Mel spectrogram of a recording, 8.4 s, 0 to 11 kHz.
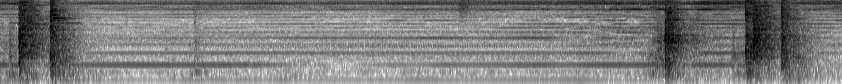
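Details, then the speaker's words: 4-post shop hoist raising a vehicle: low hydraulic pump hum with sharp metallic clacks at separate moments as all four safety locks climb over and drop onto their rungs: safety locks clicking normally. "okay and I've heard all four of them click"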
